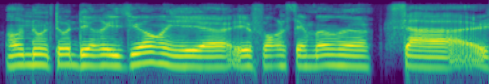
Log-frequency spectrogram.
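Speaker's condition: Dystonia; congenital

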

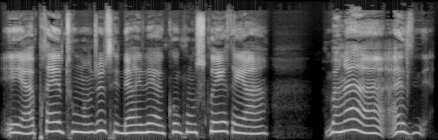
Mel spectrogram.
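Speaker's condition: Cerebral palsy; childhood speech

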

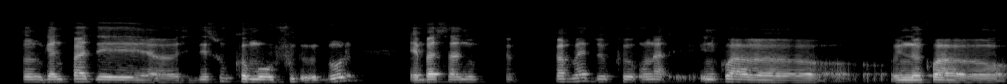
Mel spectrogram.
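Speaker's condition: Stuttering; never a problem for him, volunteers to speak to media; occasional stutter audible during interview; occasional mild stutter; repeated sounds, blocks

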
